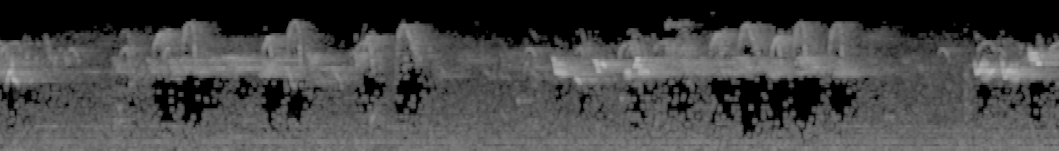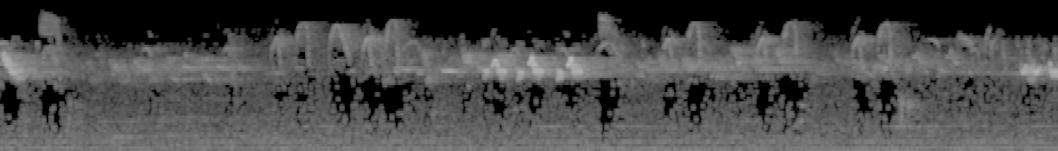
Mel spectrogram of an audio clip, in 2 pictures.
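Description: Small birds chirping: quick runs of high chirps come in loud bursts every few seconds, with quieter chirping between.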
